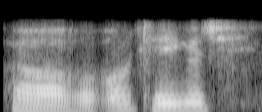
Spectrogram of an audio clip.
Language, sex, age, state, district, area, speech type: Odia, male, 45-60, Odisha, Gajapati, rural, conversation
